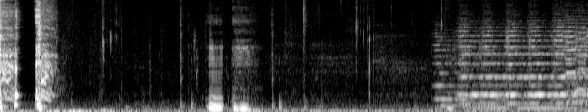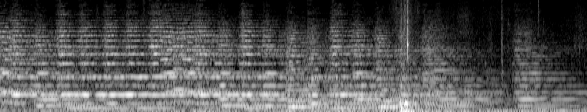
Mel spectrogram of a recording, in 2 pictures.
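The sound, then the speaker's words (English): A few sharp coughs in quick pairs ring out alone near the start, followed by silence before sustained, steady instrumental music fades in and carries on. “stop it. You know my opinion about coughing.”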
